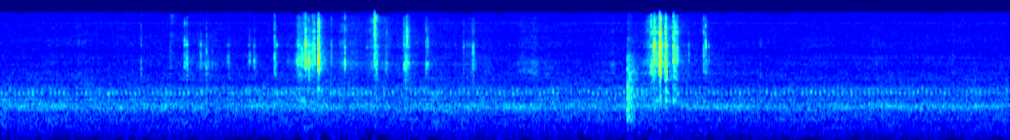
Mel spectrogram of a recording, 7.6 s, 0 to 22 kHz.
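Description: Light clicks and rattles of a Tomica Limited Toyota 86 diecast metal model car being turned in the fingers, its opening doors being worked. A cluster of clicks comes about two seconds in, and the loudest about five seconds in.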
